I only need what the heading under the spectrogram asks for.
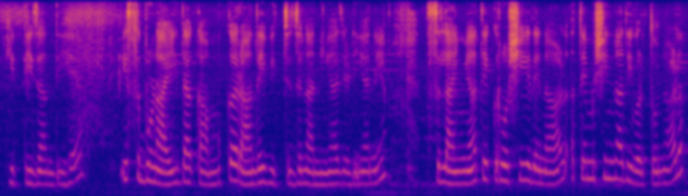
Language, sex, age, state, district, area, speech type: Punjabi, female, 45-60, Punjab, Tarn Taran, urban, spontaneous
